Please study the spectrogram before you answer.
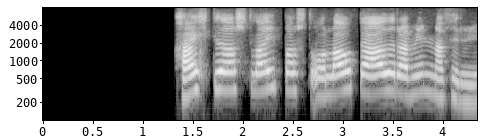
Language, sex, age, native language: Icelandic, male, 11, Icelandic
